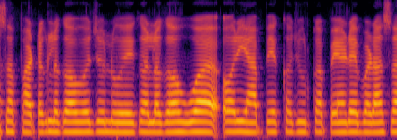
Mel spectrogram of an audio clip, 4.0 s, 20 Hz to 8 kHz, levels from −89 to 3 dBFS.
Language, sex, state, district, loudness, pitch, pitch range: Hindi, female, Uttar Pradesh, Lalitpur, -16 LUFS, 210 Hz, 205-210 Hz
